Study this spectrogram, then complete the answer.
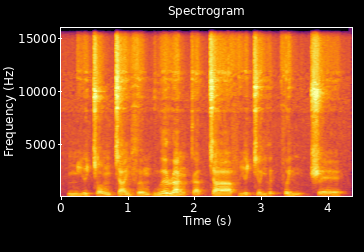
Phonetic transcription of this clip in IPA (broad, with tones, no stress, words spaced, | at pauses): ɲi˨˩˦ə̯cɔ˧˥ŋca˨˩˦jvəː˧˥m ɓu˧˥ə̯ɹa˧ŋ ka˨˩t̚caː˧ fi˧˥ə̯cə˨˩˦jlə˦˥k̚ fə˧jŋe˨˩k̚ ʂɛ˨˩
